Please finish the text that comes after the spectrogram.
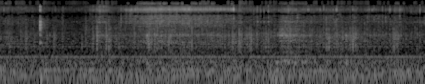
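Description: Bacon sizzling on a griddle after about eight minutes of cooking, a steady close hiss and crackle with a few sharp pops, carrying on alone without talk.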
